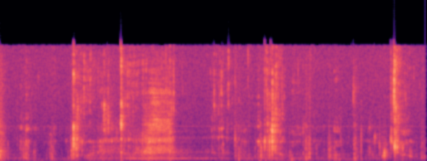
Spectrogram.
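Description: A wooden skewer scrapes against food in a bowl.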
